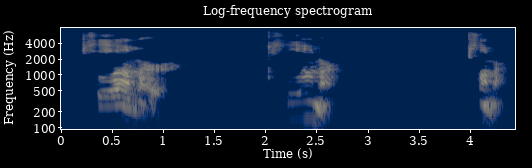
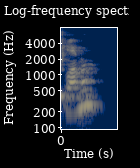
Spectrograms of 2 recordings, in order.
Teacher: we put e r but the B is silent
